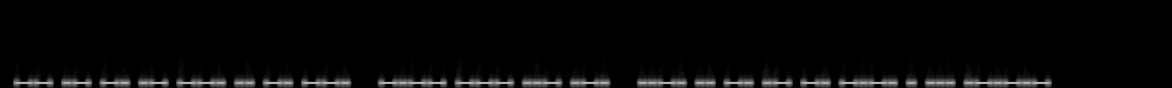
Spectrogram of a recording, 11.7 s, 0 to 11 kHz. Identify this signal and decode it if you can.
Morse code, heard as a keyed tone, about 25 wpm, 700 Hz. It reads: MANAGING YOUR FINANCES.
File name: practice / 25wpm / Difficult Sentences with Hints - 25wpm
